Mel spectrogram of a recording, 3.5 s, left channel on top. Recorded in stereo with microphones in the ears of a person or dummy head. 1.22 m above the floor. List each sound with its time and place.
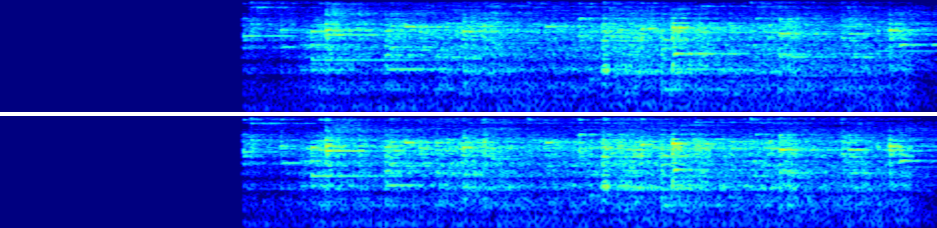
0.9 s a chime: 10° right (ahead or behind), 1.5 m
